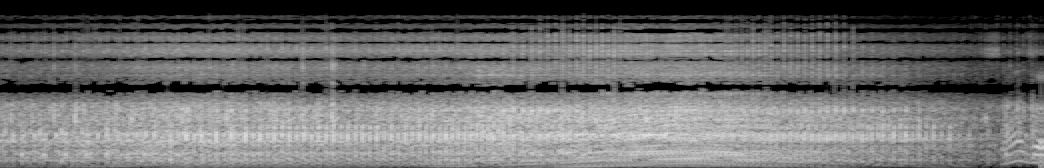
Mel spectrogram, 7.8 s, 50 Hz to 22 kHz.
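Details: 1991 Mercedes 300D diesel idling after the preheater was bypassed, with some oil seen at the back: a rhythmic puffing tick about three per second swells and fades over the clatter. The owner hears more pinging than usual and suspects the exhaust manifold.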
